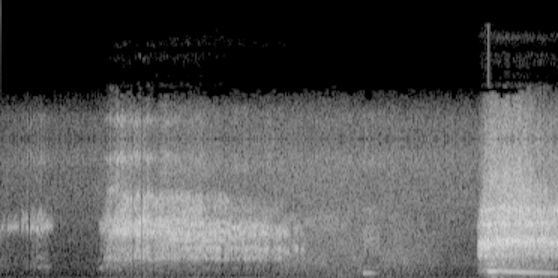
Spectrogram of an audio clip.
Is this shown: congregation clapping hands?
no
